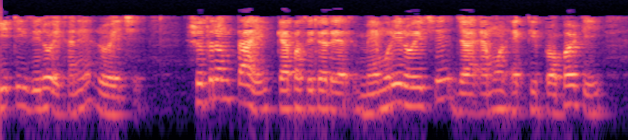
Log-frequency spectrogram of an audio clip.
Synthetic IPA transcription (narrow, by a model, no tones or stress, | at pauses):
iʈiziɾoekʰaneɾɔjet͡ɕʰe | ʃut̪oɾaŋt̪ajkɛpasiʈaɾeɾmemoɾiɾɔjet͡ɕʰed͡ʑaʔɛmonek̚ʈipɾɔpaɾʈi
